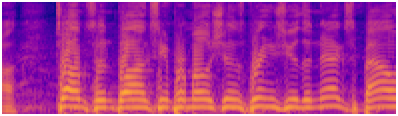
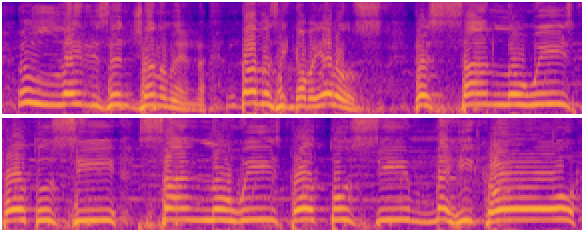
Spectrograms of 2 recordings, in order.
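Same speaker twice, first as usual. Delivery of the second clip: lucha libre announcer; 3 semitones higher than usual. Acted. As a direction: stretch the names like a ring announcer. Ring announcer introducing fighter.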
